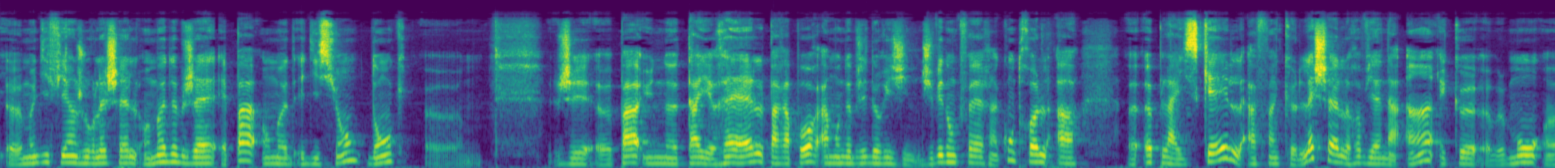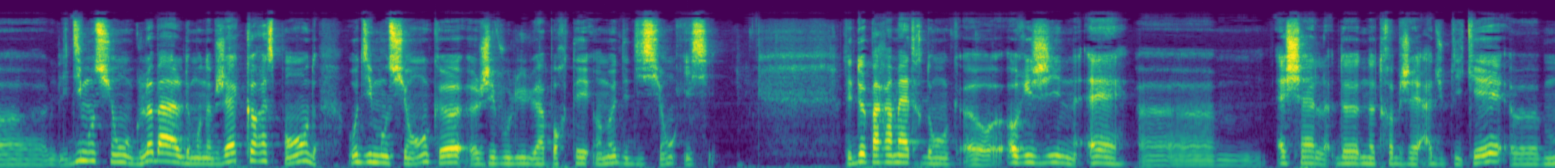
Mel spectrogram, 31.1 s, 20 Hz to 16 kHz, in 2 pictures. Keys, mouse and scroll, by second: 6.5 scroll up 1, 9.9 ctrl+a, 17.4 Tab, 18.4 a, 19.1 Tab, 19.6 scroll up 2, 19.7 shift+middle click, 20.3 Tab, 20.3-21.2 scroll up 1, 21.2 Tab, 21.8-22.3 scroll down 1, 22.3 shift+middle click, 22.3-23.6 scroll down 3, 23.6 n, 23.6 scroll down 1, 24.3 shift+middle click, 31.0 click.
